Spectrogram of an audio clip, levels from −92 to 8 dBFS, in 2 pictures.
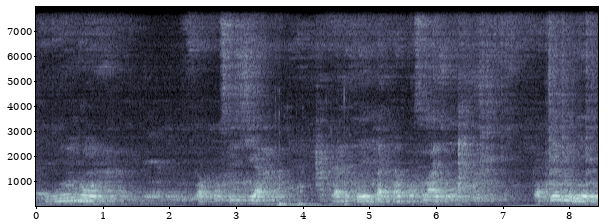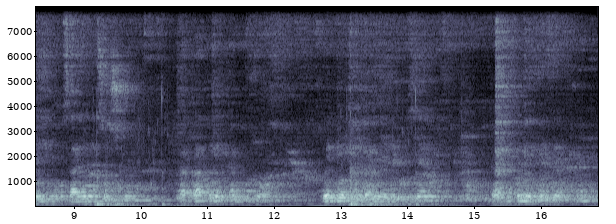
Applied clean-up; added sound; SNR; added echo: none; Liquid; 15 dB; reverberation time 1.0 s.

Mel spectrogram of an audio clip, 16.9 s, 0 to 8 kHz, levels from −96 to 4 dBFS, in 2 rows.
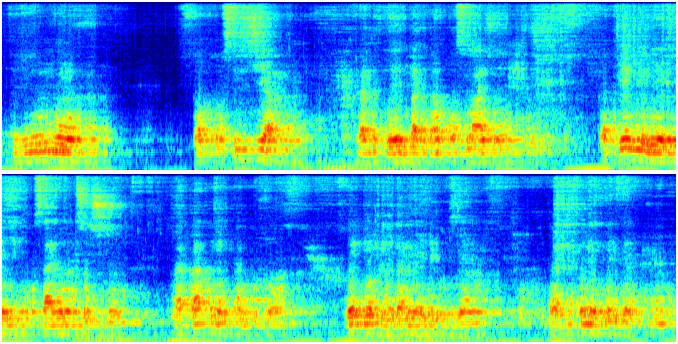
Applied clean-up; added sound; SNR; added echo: neural separator model SepFormer DNS4.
